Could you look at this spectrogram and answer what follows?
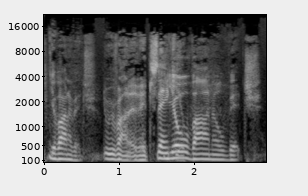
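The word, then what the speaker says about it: Yovanovitch: Jovanovich. Like Yankovic.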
